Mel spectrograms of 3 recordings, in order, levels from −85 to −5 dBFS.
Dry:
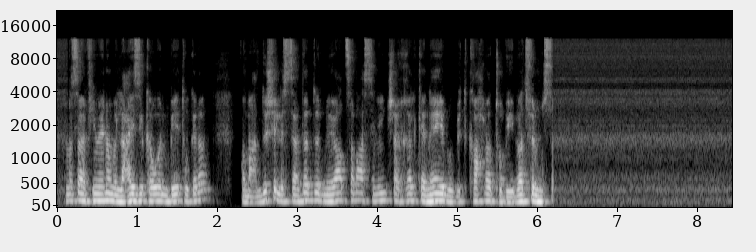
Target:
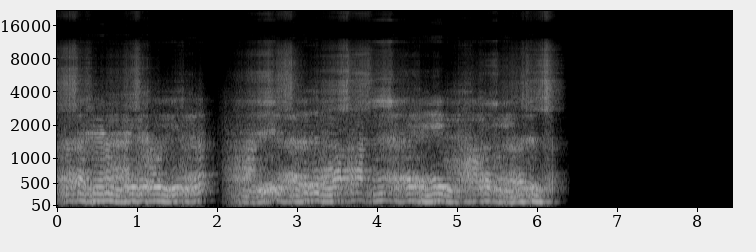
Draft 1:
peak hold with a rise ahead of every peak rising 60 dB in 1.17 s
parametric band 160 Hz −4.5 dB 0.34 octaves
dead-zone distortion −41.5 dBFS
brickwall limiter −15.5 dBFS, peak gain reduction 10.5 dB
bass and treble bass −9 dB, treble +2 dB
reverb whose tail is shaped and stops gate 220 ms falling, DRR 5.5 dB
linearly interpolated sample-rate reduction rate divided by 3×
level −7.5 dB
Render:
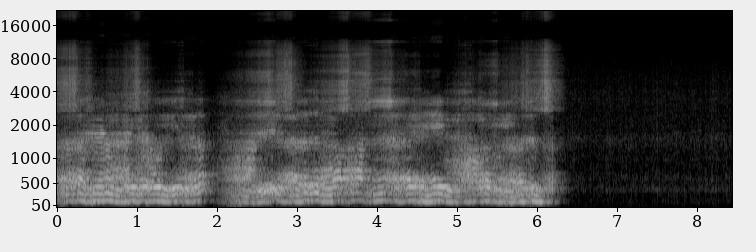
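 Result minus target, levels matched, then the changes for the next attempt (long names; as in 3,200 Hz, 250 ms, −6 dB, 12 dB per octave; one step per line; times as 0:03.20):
dead-zone distortion: distortion −7 dB
change: dead-zone distortion −34 dBFS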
